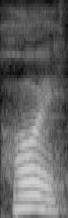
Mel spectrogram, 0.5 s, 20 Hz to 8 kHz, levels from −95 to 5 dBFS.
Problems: constant background noise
